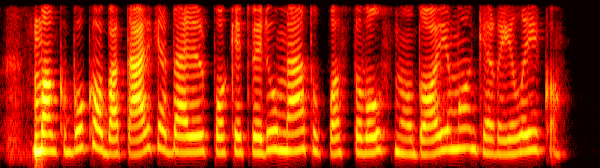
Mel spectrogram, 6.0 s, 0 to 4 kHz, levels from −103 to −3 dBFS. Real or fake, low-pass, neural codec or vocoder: real; 3.6 kHz; none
